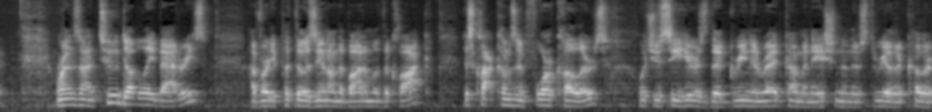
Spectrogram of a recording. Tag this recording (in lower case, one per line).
speech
